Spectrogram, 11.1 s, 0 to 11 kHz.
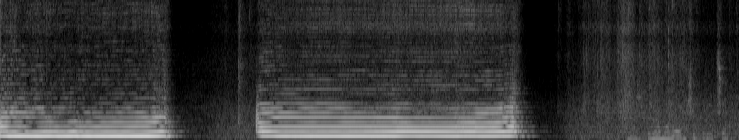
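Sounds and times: conch shell blown: 0.0s - 3.0s, 3.8s - 8.4s.

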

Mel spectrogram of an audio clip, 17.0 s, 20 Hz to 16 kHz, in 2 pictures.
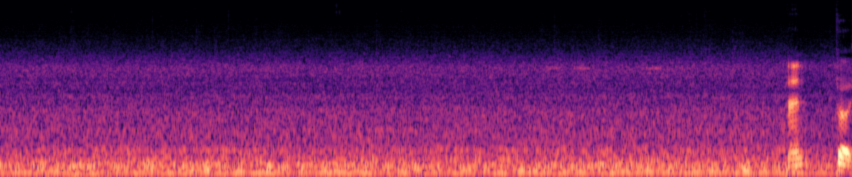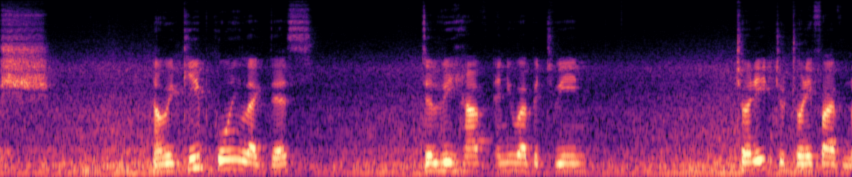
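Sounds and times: ventilation hum and hiss: 0.0s - 17.0s.

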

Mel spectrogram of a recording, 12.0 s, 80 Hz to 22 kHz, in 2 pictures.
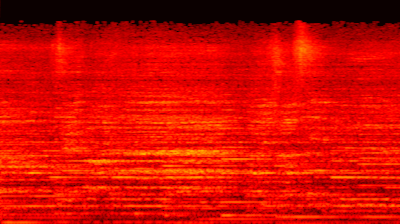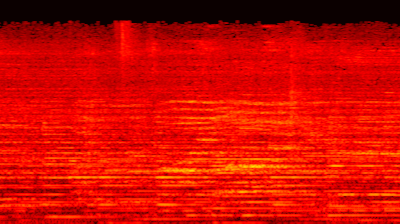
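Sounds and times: choir singing a slow hymn: 0.0s - 12.0s.

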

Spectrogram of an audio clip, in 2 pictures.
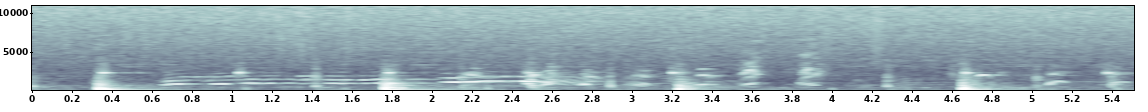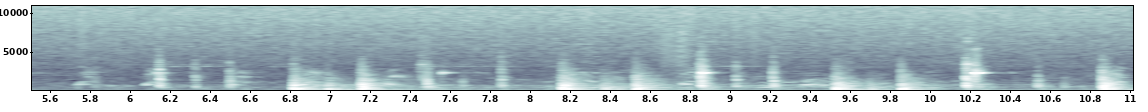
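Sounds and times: deep drum beats: 6.7s - 11.0s.

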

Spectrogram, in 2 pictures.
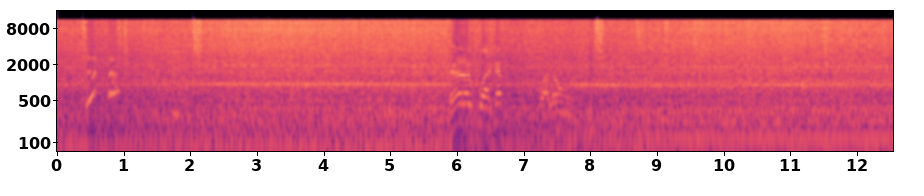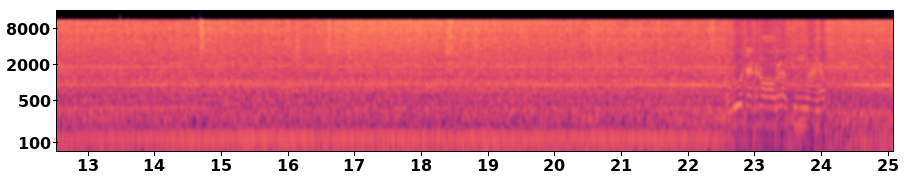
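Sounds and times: diesel engine running steadily: 0.0s - 25.0s
thin steady whine: 0.0s - 25.0s.

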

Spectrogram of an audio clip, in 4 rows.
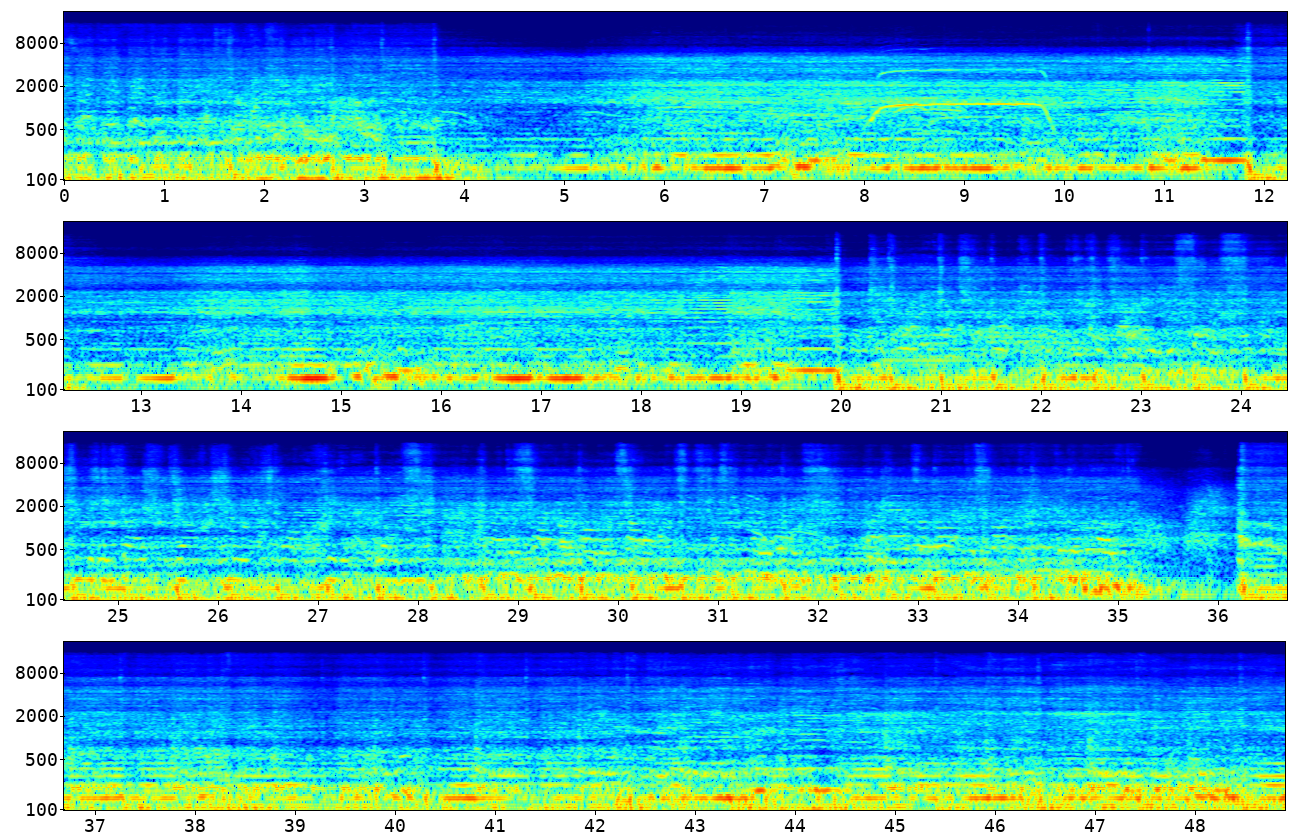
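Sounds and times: heavy electric guitar and bass: 0.0s - 48.9s
heavy rock band playing live: 0.0s - 48.9s.

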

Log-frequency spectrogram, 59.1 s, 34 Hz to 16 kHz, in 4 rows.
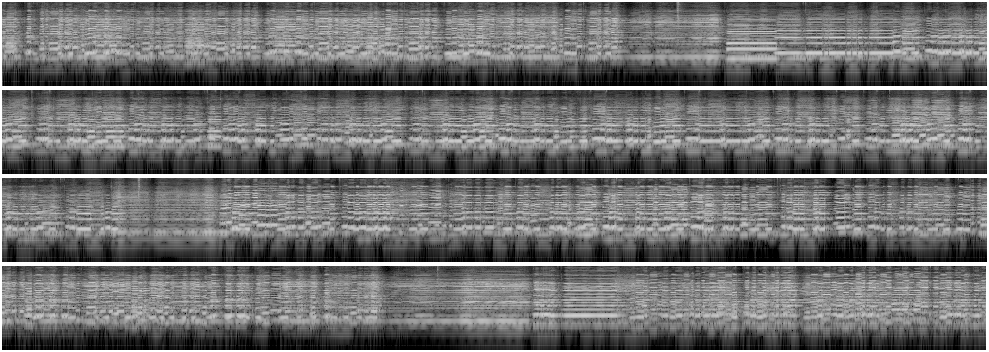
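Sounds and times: accordion dance tune: 0.0s - 59.0s
rhythmic bass line: 0.0s - 59.0s.

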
